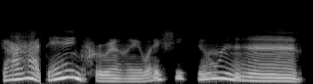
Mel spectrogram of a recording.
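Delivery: high, slowed-down exasperation; drawn-out fed-up question; exasperated. Real, not acted. Streamer waiting on a late friend, exasperated and slow.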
